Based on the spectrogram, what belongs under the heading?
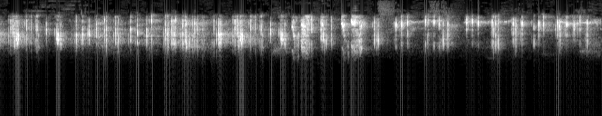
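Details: Swiftlets at their nest site, giving a dense, continuous rattling chatter of rapid high-pitched clicks and twitters, pulsing unevenly several times a second throughout, with no other sounds.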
